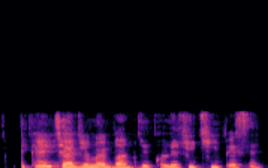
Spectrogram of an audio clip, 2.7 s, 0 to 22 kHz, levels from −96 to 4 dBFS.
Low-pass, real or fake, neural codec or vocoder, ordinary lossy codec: 7.2 kHz; fake; codec, 44.1 kHz, 7.8 kbps, Pupu-Codec; none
